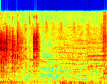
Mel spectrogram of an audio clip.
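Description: A few sharp clattering knocks and rattles, fairly loud, as dice are tossed and tumble across a game board, with a low background hum and no talking.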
